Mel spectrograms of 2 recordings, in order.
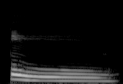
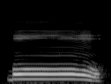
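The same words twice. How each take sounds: First: The pitch stays low. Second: The pitch stays level in the middle. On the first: "low tone" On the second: "Start with middle tone"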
